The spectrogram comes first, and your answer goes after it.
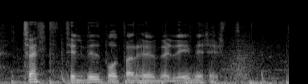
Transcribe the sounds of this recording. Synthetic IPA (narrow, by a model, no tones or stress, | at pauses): t̪ʰvɛn̥t̪ʰːɪlvɪðpowt̪aɾhœvʏvɛːɾɪðɪvɪr̥ejr̥t̪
